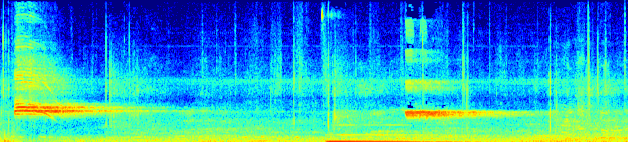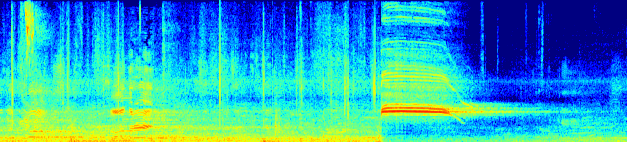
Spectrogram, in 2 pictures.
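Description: Referee's whistle in a wrestling bout. One blast comes at the start to set the wrestlers going, a shorter one about four seconds in, and the loudest blast about ten seconds in stops the action. A low buzz sounds briefly about three seconds in, under a steady murmur of arena noise.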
